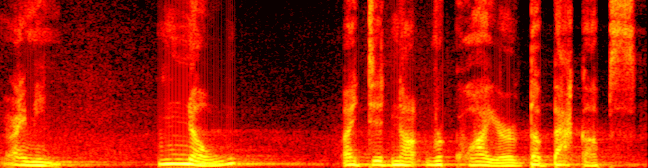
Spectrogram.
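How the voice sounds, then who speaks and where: A woman voicing an ancient, huge female dragon in a scripted roleplay drama, haughty and easily flustered, scolding her rider in formal, measured speech with hidden fondness. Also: fairly low pitch, lively intonation, mellow, full character voice. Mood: flustered, defensive. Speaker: voice actor. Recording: long reverb, clear background noise.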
